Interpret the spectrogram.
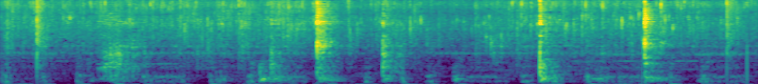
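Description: Sliced onions, green chillies and curry leaves sizzling as they fry in oil in a steel kadai, stirred with a metal spatula. Several sharp scrapes and knocks ring out as the spatula hits the pan.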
